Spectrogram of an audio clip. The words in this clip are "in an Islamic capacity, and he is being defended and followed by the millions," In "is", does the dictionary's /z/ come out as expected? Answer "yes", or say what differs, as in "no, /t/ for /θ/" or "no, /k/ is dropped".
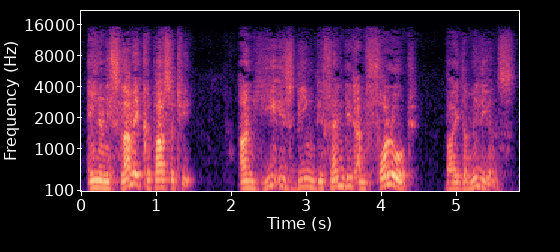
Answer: yes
